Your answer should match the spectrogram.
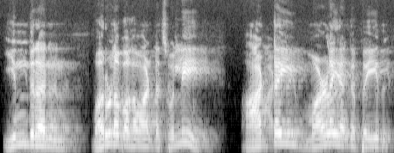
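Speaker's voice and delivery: usual speaking voice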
